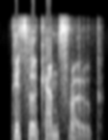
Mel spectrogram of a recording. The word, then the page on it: pithecanthrope: British English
